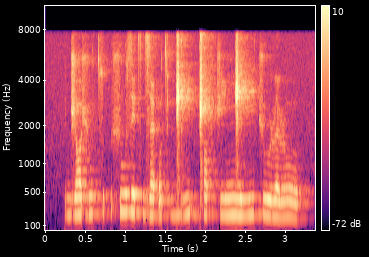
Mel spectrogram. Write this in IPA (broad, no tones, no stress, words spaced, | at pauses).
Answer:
d͡ʒɒʃut͡s | ʃuzet͡sd͡zæʔot͡s ɡ͡ǁiːʔǁɒft͡ʃiː ŋ͡ǁiːt͡ʃuːɭæɭoː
